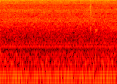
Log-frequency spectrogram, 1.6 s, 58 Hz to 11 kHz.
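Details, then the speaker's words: 1990 Sea Air hobby compressor, very quiet, running continuously without cycling: a steady, even hiss over a low hum as overpressure vents through the relief valve, which is normal for this unit. "And the hissing noise you hear is overpressure that is vented through this valve here. So the compressor is operating all the time."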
